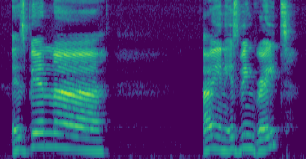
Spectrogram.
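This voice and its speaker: A woman speaks with an Italian accent in a bright, sharp tone. Her pitch sits fairly high, with ordinary variation. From Italy, central east coast. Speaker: dressage rider and trainer. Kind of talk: casual interview chat. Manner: halting, with many fillers.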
